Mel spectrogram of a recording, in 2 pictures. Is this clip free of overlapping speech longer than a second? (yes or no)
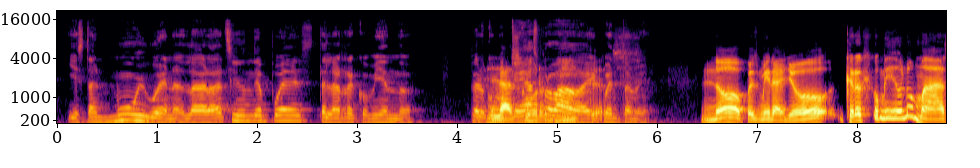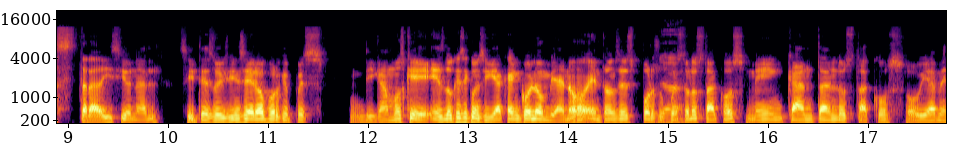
no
